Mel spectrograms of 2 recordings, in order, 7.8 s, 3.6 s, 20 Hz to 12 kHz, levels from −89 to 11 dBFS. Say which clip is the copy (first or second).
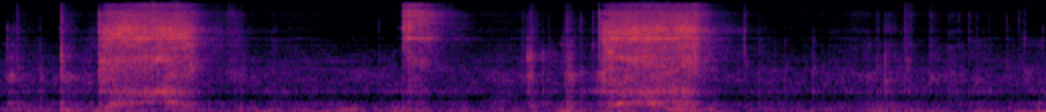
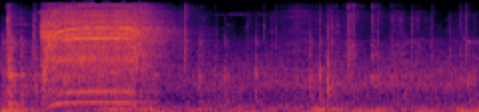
first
